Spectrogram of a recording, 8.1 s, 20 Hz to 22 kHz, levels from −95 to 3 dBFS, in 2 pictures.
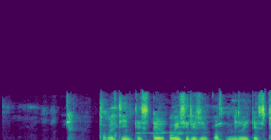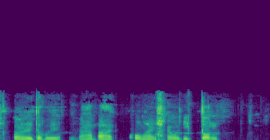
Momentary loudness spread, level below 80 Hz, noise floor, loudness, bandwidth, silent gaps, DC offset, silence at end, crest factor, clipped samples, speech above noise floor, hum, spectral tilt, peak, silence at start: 11 LU; -58 dBFS; -58 dBFS; -19 LUFS; 8.2 kHz; none; under 0.1%; 0.8 s; 20 dB; under 0.1%; 38 dB; none; -4.5 dB/octave; -2 dBFS; 1 s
